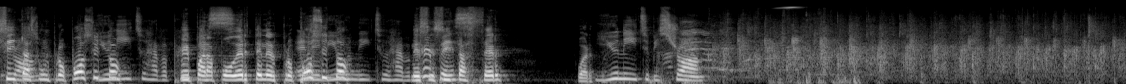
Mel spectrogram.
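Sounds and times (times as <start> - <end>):
speech: 0.0 - 5.2, 5.8 - 7.4
audience applause: 7.0 - 11.2.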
